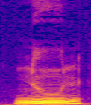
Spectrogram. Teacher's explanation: the tip of the tongue pressing on the front hard palate. Your lips actually go a bit round with the Noon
